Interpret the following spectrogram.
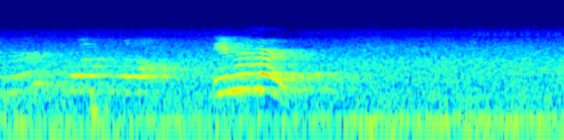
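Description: Speech only: a voice says two short bits the recogniser did not catch, followed by quieter steady background noise.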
